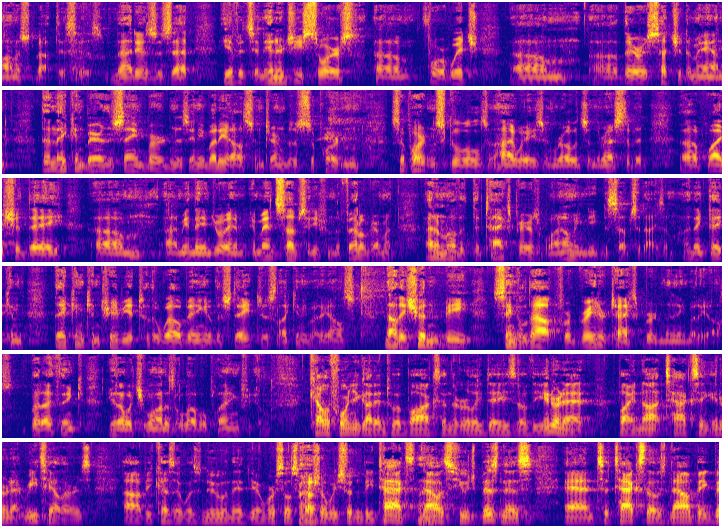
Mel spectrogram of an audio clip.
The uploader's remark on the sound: This program was recorded in front of a live audience at The Commonwealth Club in San Francisco on January 21, 2010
